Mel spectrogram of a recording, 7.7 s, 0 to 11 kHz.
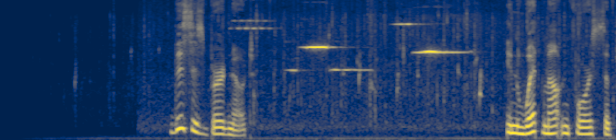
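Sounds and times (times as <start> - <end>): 
faint dripping: 0.1 - 7.7
speech: 2.1 - 3.3, 6.3 - 7.7
black-faced solitaire singing in wet mountain forest of Costa Rica: 3.0 - 6.1.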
